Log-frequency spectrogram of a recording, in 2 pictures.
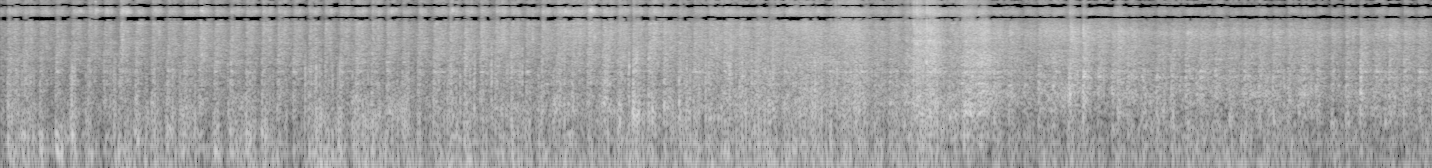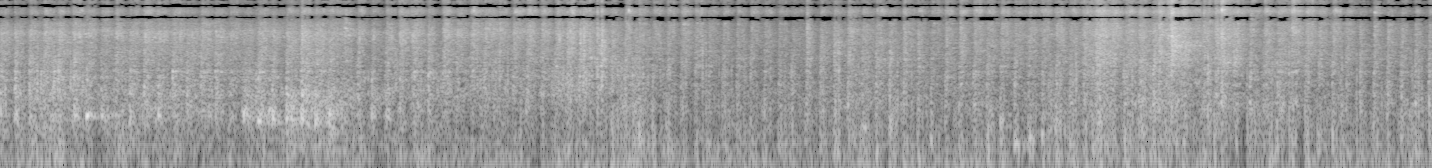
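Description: Passenger train running on the track, heard from aboard an LHB sleeper coach: a steady rumble with wheels clattering over rail joints, and one sharp clack about halfway through.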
